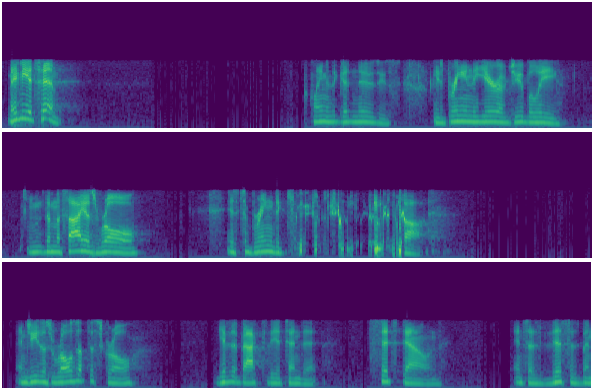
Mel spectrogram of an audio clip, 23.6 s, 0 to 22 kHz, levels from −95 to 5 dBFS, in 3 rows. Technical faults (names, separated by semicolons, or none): codec payload misread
